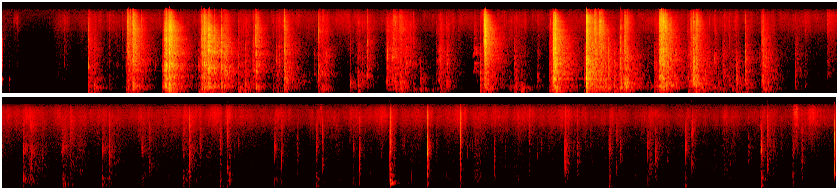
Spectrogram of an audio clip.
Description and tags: Recording of me walking down a very old wooden staircase and contiue walking through some other rooms with a stone floor and different room sices.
